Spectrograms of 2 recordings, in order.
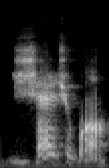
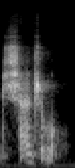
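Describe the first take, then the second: First: The word begins with an sh sound. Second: The word begins with an sk sound. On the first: The speaker calls it right. "it would be sh- schedule" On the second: The speaker calls it wrong. "Americans pronounce it schedule because they're confused about the C"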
